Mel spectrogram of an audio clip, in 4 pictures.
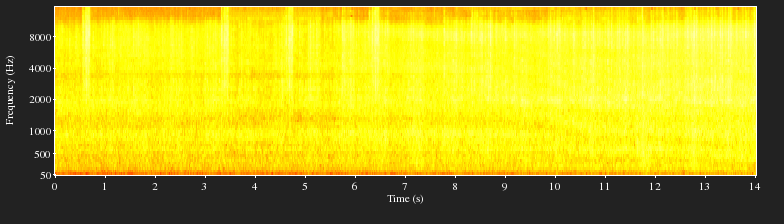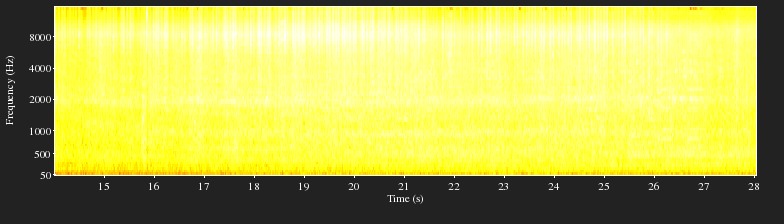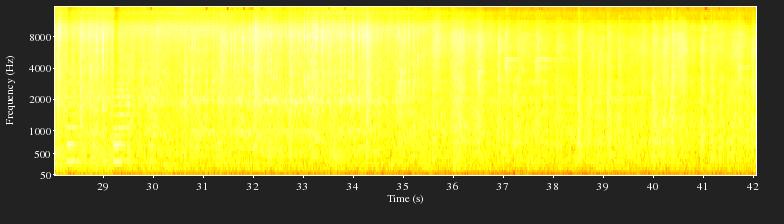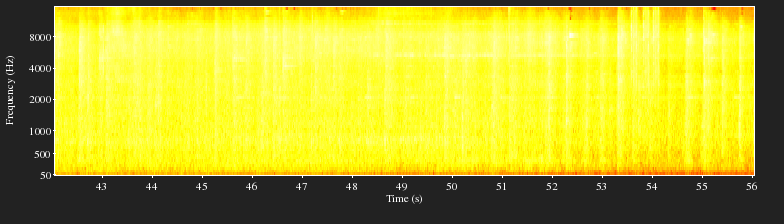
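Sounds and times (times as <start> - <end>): diesel locomotive engines: 0.0 - 56.0
wheels clicking over rail joints: 0.3 - 56.0
train horn toots: 28.2 - 30.2.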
